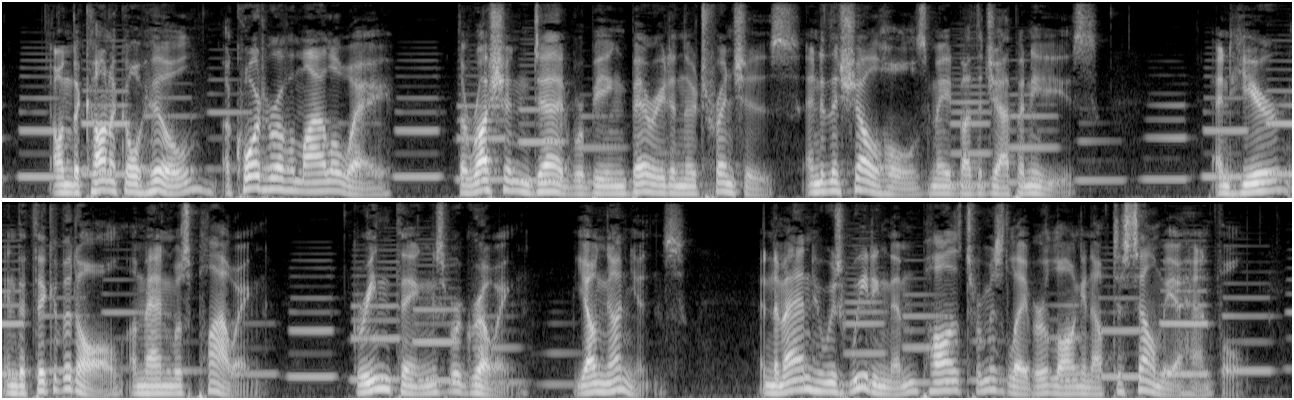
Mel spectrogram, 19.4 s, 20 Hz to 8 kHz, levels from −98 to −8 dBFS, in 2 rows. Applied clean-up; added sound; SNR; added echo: none; Wind instrument, woodwind instrument; 14 dB; none.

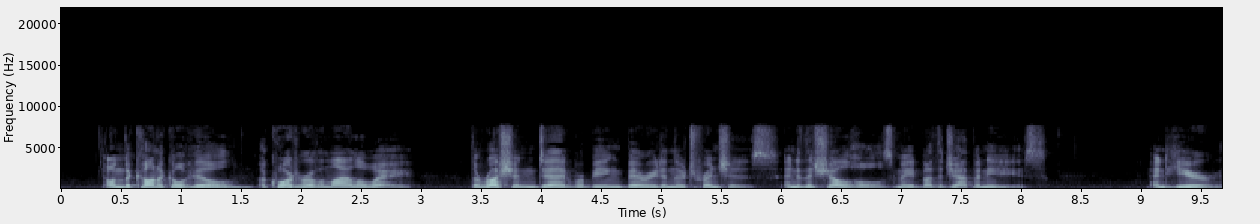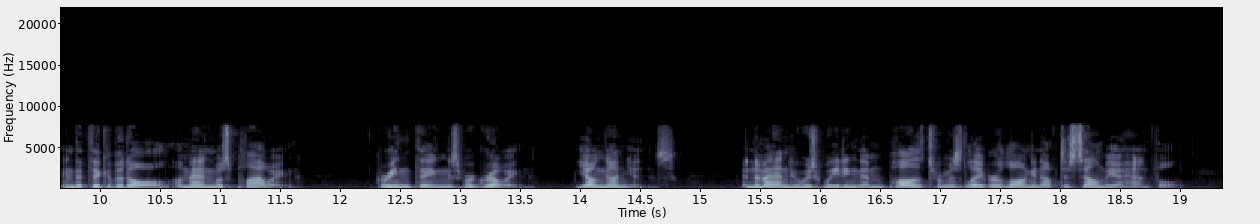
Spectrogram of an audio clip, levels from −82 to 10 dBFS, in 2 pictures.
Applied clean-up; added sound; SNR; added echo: none; none; none; none.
